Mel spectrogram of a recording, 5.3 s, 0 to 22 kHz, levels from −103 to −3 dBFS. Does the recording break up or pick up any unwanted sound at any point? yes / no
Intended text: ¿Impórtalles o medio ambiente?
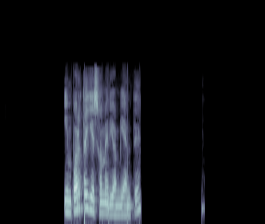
no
